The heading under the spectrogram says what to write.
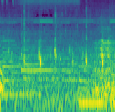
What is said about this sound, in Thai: หลังจากกินข้าวกับพ่อแล้ว ชายหนุ่มก็ขี่ม้าผ่านไร่ เพื่อที่จะกลับไปยังกระท่อมของตน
